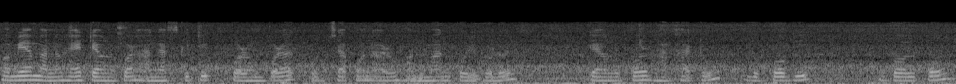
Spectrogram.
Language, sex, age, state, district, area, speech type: Assamese, female, 45-60, Assam, Jorhat, urban, spontaneous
